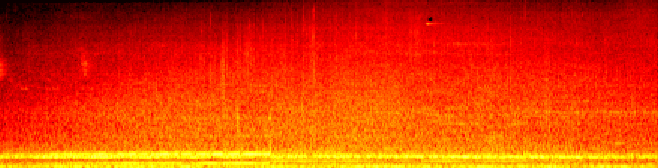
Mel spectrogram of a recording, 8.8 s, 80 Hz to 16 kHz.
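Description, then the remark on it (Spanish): A Tesla's steady engine hum rolls along, its droning tone shifting slightly partway through as it moves slowly forward, headlights on, into the parking access of a luxurious chalet at 23:32, with no voices over it. “Los faros del Tesla iluminan el acceso al parking del lujoso chalet de Uriol.”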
